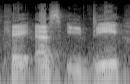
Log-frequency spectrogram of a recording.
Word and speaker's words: KSED: King in the North is telling me that K-Set, or however I'm saying his name, is KSED. So I want to apologize to him for pronouncing a name phonetically, because I guess that doesn't make sense. I thought it was KS'd, like I was kill stolen.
